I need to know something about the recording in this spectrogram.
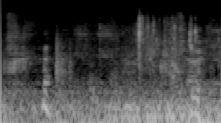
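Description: Passenger train running, a steady low rumble inside the carriage, with a few brief snatches of voice over it.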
